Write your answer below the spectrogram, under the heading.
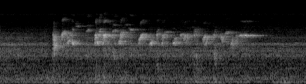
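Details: European goldfinch song recorded by an Annaba, Algeria goldfinch keeper who uses recordings to tutor young birds: a fast, bright tumble of liquid twitters and tinkling trills for about two and a half seconds, over faint hiss.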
